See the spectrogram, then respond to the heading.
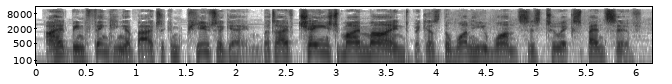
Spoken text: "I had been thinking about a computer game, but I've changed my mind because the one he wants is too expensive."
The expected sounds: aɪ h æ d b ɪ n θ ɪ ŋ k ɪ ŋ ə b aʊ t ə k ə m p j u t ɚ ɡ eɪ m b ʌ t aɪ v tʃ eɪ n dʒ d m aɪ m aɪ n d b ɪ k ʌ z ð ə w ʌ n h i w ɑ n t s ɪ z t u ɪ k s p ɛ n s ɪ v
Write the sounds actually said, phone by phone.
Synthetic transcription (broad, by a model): aɪ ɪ d b ɪ n θ ɪ ŋ k ɪ ŋ ə b aʊ t ə k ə m p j u t ɚ ɡ eɪ m b ʌ t aɪ v tʃ eɪ n dʒ d m aɪ m aɪ n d b ɪ k ʌ z ð ə w ʌ n i w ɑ n t s ɪ z t u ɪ k s p ɛ n s ɪ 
